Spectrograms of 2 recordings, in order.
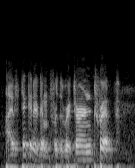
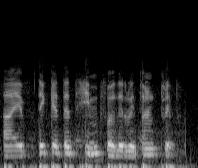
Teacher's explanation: the stressed syllables tick turn and Chip are lengthened the unstressed syllables are crowded together and reduced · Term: lengthening of stressed syllables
